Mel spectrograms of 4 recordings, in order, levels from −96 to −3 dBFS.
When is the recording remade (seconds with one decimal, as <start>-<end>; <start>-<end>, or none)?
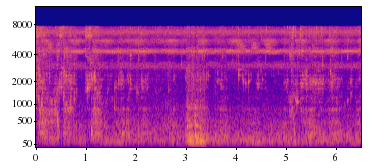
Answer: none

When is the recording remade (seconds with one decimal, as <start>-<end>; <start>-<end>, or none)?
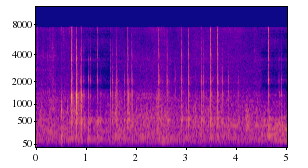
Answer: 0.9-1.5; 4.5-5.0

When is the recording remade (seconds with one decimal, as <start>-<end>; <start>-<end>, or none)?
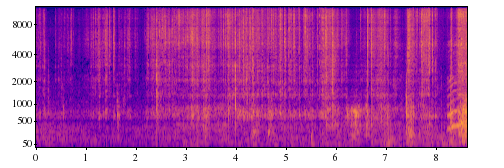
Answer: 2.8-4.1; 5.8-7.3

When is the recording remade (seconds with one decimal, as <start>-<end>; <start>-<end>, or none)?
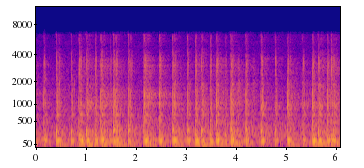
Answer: none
